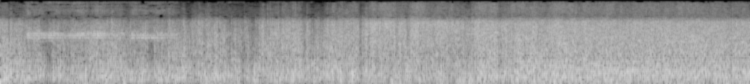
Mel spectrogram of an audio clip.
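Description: Wind roars loudly past a moving vehicle.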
